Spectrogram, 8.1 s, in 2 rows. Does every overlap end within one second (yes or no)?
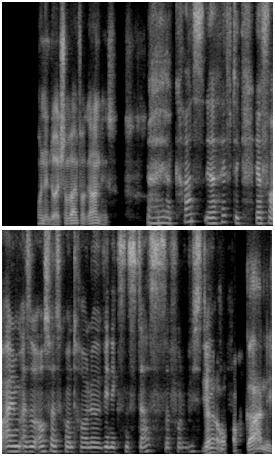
yes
